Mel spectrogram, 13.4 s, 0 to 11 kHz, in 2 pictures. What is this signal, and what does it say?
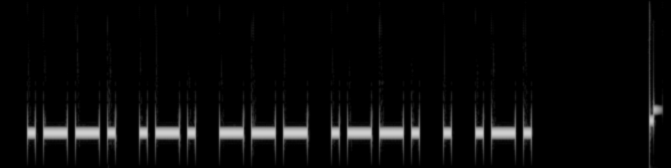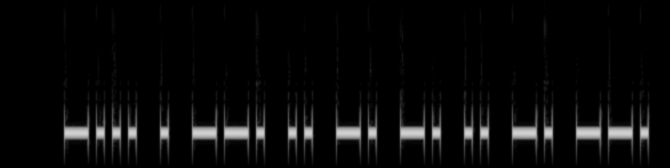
Morse code, heard as a keyed tone, about 15 wpm, 700 Hz. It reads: PROPER BEGINNING
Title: Sentences from Top 800 Words - New Word Drill - 15wpm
